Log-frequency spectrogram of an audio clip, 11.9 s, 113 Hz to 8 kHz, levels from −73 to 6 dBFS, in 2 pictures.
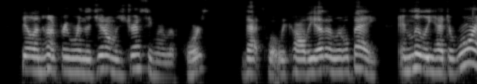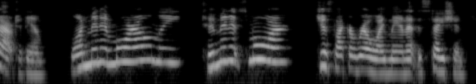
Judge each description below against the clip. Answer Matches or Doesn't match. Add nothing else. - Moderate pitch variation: Doesn't match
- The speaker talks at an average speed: Doesn't match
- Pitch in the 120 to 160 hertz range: Doesn't match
